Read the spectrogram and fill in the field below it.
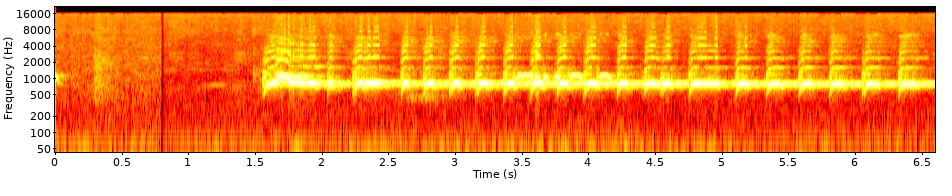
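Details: Bangkok zebra dove singing its 'keok kok kok kok' song as a prompt for lazy doves. After faint background, a loud burst starts a long series of gentle repeated coos with a rolling higher trill.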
